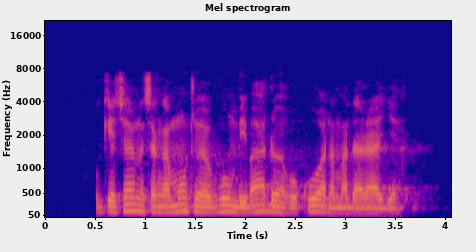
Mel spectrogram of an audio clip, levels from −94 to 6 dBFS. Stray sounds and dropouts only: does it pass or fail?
pass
